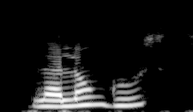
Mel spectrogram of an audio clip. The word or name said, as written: langouste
